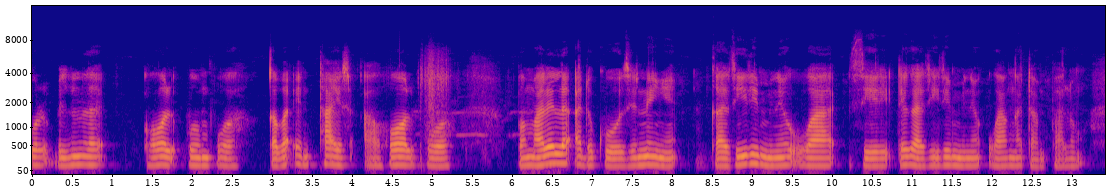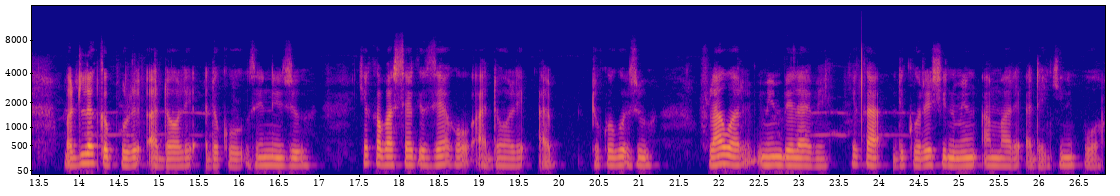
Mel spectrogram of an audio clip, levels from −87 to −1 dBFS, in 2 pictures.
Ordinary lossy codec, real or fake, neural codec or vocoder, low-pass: AAC, 96 kbps; real; none; 14.4 kHz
